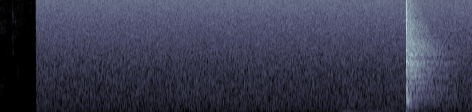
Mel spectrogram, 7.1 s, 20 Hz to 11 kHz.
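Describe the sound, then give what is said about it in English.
A steady hiss of static runs for several seconds in a recording made at 9:51, then a single sharp, loud knock rings out, like something banging on wood, and quickly fades back into the noise. “Again, almost on like it's being something's banging on wood”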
